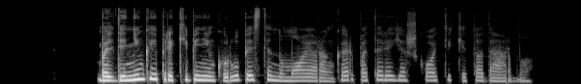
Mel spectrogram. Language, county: Lithuanian, Vilnius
